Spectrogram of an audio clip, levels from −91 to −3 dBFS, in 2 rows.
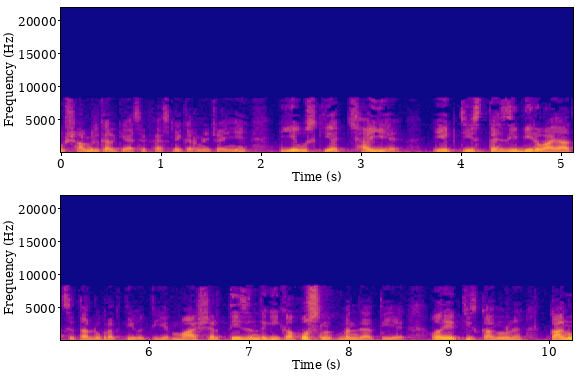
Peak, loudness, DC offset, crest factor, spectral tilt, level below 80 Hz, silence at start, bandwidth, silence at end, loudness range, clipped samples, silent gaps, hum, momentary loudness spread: -8 dBFS; -26 LUFS; under 0.1%; 18 dB; -7 dB/octave; -50 dBFS; 0 s; 8.4 kHz; 0 s; 2 LU; under 0.1%; none; none; 11 LU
